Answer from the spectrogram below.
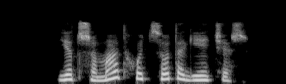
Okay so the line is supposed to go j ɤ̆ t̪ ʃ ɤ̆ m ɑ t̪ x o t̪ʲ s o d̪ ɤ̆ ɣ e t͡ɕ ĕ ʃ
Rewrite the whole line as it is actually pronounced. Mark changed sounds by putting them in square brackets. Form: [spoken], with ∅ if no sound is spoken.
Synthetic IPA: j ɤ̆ t̪ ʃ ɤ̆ m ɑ t̪ x o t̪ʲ s o [t̪] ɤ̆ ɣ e t͡ɕ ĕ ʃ

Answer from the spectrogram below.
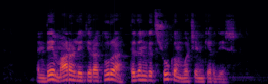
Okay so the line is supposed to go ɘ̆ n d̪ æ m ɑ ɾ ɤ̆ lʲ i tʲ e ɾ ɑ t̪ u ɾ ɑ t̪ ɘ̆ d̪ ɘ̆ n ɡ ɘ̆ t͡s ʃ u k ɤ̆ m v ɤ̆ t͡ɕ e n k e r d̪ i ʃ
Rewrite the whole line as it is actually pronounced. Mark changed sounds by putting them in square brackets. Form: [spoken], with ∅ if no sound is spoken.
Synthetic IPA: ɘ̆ n d̪ [e] m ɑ ɾ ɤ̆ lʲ i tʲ e ɾ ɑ t̪ u ɾ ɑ t̪ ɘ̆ d̪ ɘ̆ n ɡ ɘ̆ t͡s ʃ u k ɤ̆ m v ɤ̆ t͡ɕ e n k e r d̪ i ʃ

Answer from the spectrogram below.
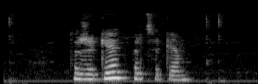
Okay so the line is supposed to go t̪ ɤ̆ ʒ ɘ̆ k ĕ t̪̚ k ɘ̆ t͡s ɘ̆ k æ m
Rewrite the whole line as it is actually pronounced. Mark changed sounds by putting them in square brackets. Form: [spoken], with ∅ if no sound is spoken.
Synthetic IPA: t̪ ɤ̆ ʒ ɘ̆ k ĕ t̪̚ [p] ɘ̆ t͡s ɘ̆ k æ m

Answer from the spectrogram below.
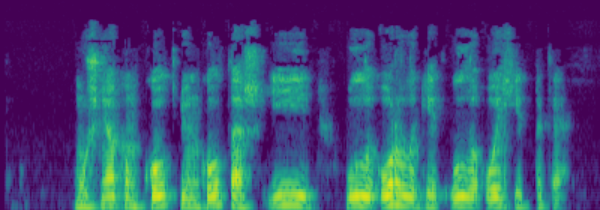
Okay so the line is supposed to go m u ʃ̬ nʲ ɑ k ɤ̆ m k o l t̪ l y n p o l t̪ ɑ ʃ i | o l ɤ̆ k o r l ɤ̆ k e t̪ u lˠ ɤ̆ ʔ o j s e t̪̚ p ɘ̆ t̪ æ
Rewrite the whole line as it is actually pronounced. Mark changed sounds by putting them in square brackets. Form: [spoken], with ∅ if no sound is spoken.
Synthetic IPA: m u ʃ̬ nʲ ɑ k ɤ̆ m k o l t̪ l y n [k] o l t̪ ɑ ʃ i | [u] l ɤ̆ [ʔ] o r l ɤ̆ k e t̪ u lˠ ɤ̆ ʔ o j [x] e t̪̚ p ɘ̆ t̪ æ

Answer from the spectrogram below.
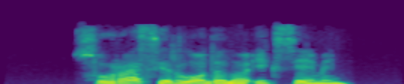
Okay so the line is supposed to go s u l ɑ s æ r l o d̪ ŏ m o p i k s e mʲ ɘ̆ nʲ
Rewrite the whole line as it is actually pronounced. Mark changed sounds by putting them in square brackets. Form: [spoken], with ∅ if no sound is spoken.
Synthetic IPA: s u [ɾ] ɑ s [i] r l o d̪ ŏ [n] o [ʔ] i k s e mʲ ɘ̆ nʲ

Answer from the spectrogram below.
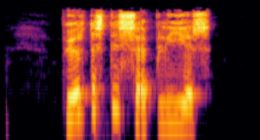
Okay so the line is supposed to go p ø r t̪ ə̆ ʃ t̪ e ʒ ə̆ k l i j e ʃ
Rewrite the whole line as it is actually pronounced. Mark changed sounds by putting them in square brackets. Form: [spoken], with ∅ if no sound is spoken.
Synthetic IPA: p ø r t̪ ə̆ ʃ t̪ e [ʃ] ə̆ [p] l i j e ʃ

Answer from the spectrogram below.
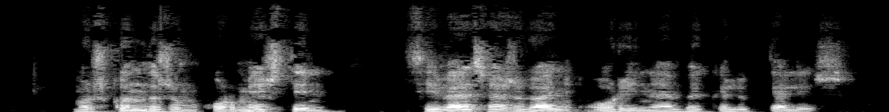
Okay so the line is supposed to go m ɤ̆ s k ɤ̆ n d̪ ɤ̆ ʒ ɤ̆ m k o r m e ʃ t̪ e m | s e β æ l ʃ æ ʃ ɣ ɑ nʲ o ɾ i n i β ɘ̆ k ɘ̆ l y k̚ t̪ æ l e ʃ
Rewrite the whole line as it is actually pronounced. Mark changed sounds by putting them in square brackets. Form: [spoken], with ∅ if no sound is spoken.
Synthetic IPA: m ɤ̆ [ʃ] k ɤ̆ n d̪ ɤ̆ ʒ ɤ̆ m k o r m e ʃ t̪ e [n] | s e β æ l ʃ æ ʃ ɣ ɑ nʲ o ɾ i n [æ] β ɘ̆ k ɘ̆ l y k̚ t̪ æ l e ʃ

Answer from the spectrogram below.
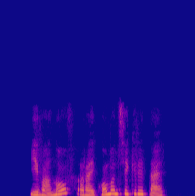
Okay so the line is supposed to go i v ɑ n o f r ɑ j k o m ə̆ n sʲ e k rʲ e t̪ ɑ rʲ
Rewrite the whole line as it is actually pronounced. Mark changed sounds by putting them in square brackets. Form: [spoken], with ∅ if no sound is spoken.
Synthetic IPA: i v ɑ n o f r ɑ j k o m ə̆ n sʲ e k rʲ e t̪ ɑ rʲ

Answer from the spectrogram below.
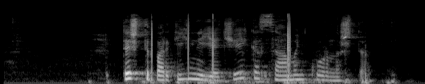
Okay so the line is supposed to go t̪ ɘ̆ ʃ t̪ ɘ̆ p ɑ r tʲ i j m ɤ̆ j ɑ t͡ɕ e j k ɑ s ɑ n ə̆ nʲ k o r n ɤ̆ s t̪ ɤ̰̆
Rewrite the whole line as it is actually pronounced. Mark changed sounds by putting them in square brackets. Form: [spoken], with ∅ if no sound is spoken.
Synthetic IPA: t̪ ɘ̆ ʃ t̪ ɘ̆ p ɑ r tʲ i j [n] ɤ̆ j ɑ t͡ɕ e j k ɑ s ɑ [m] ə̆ nʲ k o r n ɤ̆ [ʃ] t̪ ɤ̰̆

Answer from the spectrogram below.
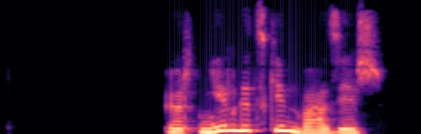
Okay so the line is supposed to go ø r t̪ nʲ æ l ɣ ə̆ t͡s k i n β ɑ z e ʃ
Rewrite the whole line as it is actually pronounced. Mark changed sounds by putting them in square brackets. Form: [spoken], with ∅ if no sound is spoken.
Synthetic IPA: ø r t̪ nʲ [e] l ɣ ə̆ t͡s k [e] n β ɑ z e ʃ

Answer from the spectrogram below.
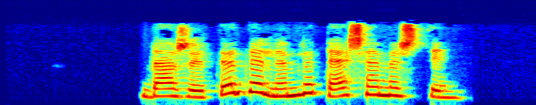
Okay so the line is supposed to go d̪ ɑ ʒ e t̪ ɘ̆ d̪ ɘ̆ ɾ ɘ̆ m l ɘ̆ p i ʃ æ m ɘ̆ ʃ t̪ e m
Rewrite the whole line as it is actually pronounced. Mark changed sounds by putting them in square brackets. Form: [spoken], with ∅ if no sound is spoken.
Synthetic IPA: d̪ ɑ ʒ e t̪ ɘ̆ d̪ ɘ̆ [l] ɘ̆ m l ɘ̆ p [æ] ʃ æ m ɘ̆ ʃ t̪ e [n]

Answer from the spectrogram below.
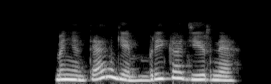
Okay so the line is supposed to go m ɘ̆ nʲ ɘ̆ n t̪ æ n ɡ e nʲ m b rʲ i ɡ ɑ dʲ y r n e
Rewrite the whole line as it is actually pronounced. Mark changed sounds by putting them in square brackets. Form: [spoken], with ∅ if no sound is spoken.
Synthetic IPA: m ɘ̆ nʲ ɘ̆ n t̪ æ [ŋ] ɡ e [∅] m b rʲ i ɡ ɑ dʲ [i] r n [æ]

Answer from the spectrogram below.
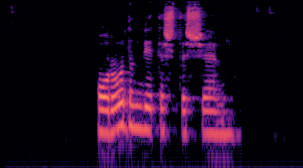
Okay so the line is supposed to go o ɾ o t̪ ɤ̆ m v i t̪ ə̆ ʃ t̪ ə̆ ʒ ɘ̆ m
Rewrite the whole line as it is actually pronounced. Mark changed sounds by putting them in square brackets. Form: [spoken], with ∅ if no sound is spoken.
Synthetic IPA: o ɾ o [d̪] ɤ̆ m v [e] t̪ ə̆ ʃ t̪ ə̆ [ʃ] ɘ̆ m

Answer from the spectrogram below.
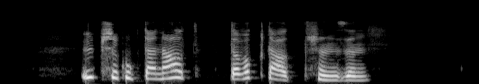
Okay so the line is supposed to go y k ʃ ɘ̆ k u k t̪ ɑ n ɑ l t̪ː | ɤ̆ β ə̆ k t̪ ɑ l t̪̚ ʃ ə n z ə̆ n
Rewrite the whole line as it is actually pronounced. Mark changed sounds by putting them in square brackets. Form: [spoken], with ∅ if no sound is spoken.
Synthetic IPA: y [p] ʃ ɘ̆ k u k t̪ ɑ n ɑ l t̪ː | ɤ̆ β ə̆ k t̪ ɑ l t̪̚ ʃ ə n z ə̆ n

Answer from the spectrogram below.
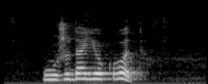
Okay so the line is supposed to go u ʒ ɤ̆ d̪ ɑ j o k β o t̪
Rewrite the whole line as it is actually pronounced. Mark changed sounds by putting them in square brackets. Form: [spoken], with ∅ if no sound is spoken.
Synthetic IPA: u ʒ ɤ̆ d̪ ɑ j o k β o t̪

